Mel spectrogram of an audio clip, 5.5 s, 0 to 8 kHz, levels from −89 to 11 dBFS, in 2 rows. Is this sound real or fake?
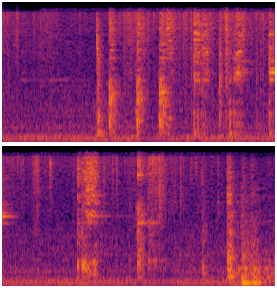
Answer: real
